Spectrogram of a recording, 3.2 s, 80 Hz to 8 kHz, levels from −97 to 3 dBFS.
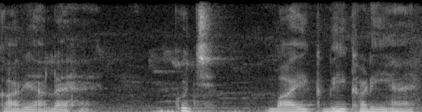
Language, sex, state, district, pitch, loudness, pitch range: Hindi, male, Uttar Pradesh, Hamirpur, 150 Hz, -27 LUFS, 140-155 Hz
